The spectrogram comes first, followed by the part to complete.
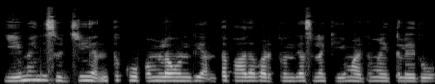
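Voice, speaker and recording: A man voicing a puzzled, soft-hearted young husband in a village comedy skit, fretting aloud. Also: a little high, little pitch movement, brisk, dry recording, rough recording. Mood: baffled.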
